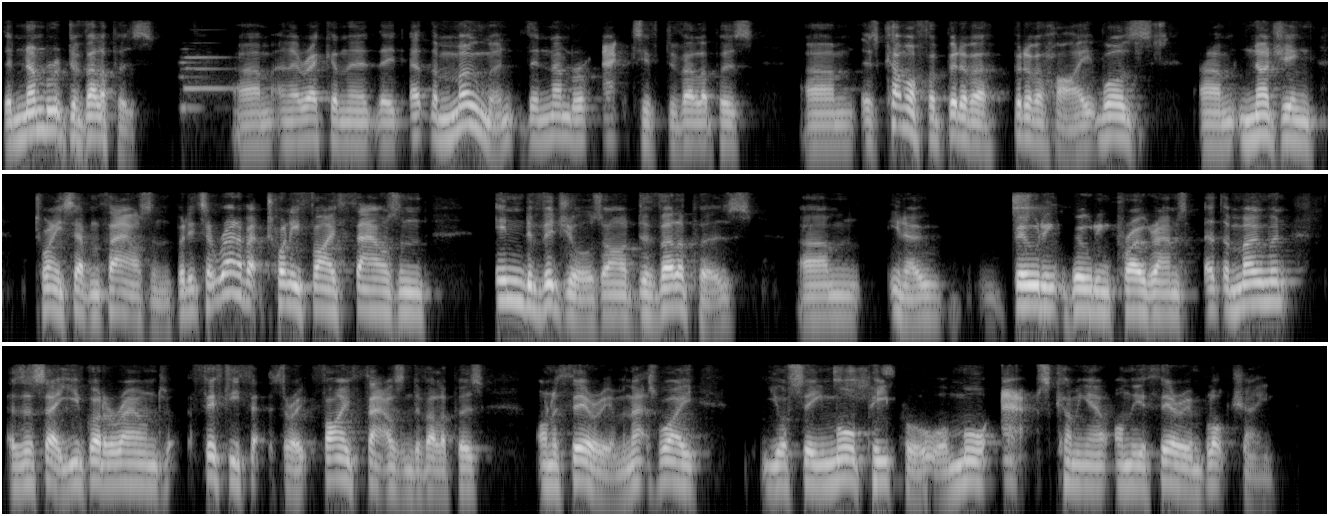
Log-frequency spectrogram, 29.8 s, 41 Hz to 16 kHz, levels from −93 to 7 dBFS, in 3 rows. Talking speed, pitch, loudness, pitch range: 170 wpm, 125 Hz, -23 LUFS, 110-145 Hz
